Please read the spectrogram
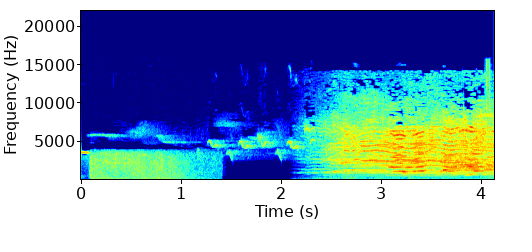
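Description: A crowd of children shouting and cheering together, swelling in about halfway through after a brief cut-out. Before the gap there is a muffled stretch of outdoor crowd noise.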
